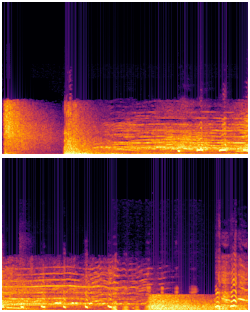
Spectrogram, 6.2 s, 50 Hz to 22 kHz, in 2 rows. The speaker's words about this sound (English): Here's the amazing thing. This explosion was felt 15 miles away. Here's the blowing up of a wedding dress following a divorce.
